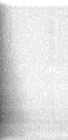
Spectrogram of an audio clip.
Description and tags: I stomped my feet in a concrete stairwell.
